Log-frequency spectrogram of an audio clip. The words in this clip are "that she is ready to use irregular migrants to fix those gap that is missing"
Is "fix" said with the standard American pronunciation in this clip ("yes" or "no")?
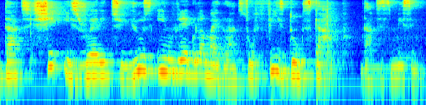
no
